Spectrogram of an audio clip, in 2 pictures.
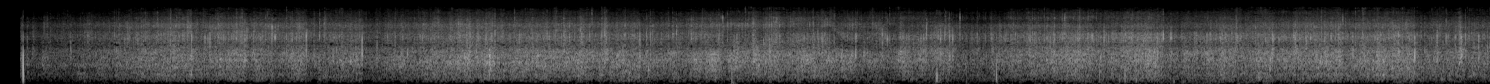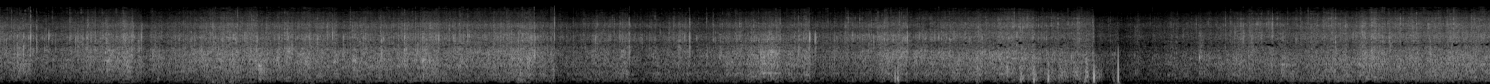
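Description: Heavy rain pouring steadily onto standing floodwater and ground, briefly easing about 26 seconds in.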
